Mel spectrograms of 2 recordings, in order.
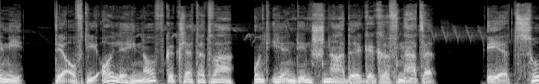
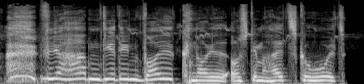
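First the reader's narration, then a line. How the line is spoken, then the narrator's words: Laughing explanation. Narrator (German): erklärte Mutter Natur lachend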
